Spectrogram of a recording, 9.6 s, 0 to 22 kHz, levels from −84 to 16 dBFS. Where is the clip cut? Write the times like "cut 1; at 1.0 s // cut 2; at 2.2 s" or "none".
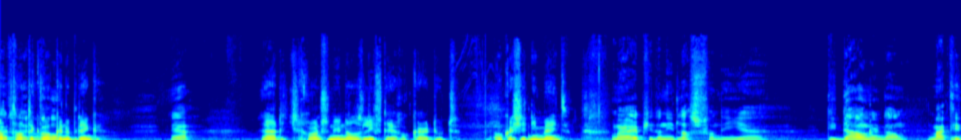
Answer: none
